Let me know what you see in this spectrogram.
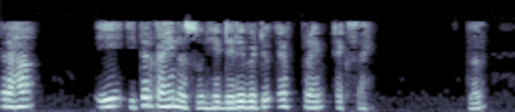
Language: Marathi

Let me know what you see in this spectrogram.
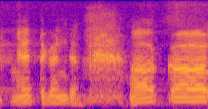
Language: Estonian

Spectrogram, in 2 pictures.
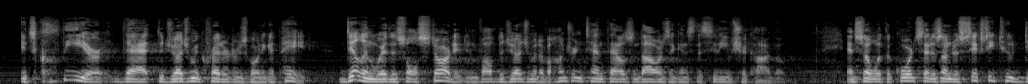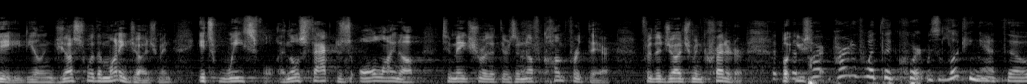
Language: English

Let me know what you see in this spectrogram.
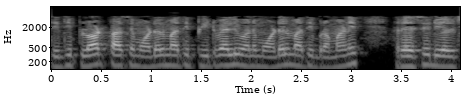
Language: Gujarati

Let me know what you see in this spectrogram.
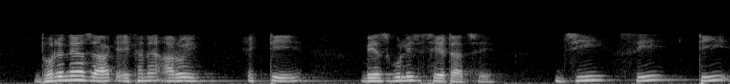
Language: Bangla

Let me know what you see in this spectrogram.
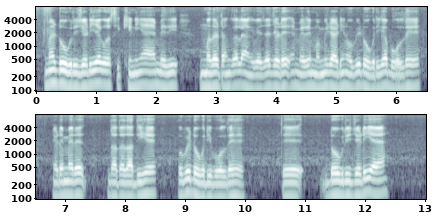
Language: Dogri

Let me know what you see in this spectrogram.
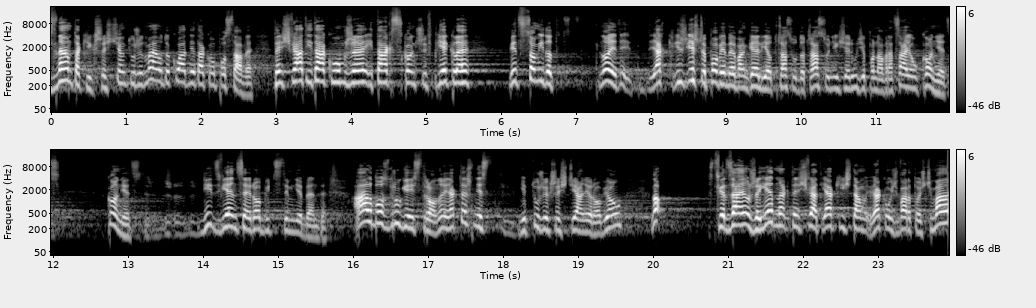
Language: Polish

